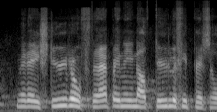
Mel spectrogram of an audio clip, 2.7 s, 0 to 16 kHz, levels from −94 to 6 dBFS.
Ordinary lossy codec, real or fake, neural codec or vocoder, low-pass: Opus, 16 kbps; fake; codec, 44.1 kHz, 2.6 kbps, SNAC; 14.4 kHz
